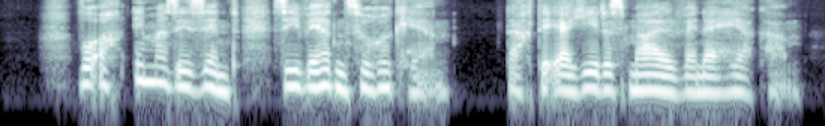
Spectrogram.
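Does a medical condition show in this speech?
No.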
